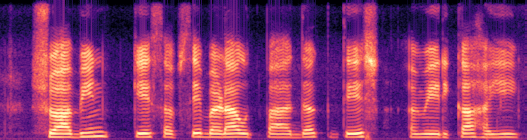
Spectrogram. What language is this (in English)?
Magahi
